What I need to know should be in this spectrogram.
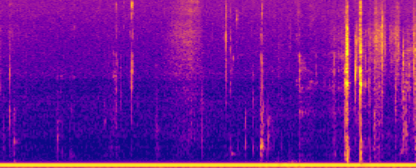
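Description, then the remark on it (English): Someone takes a quick sip of Gatorade, with soft wet mouth clicks and a brief slurp near the end, over a steady low electrical hum. No one speaks. “Got to get a little sip of the Gatorade there.”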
